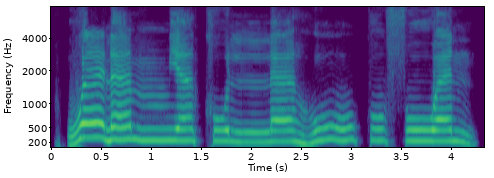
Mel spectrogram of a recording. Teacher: Idgham itu adalah memasukkan ataupun idgham itu adalah menggabungkan dua huruf ya, menggabungkan dua huruf menjadi satu ya, yaitu masuk ke huruf lamnya diidghamkan, laguna tanpa didengungkan.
